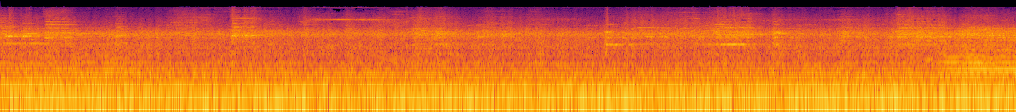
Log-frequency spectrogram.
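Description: Freight train rolling past: a steady rumble of wheels on rail with scattered high wheel squeals. About nine and a half seconds in, a locomotive's chord air horn begins to sound.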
